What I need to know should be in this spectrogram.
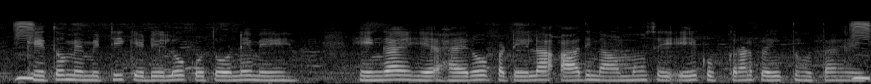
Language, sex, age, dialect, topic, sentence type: Hindi, female, 18-24, Kanauji Braj Bhasha, agriculture, statement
